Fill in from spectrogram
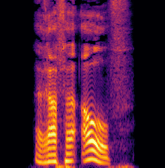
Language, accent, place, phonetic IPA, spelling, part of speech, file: German, Germany, Berlin, [ˌʁafə ˈaʊ̯f], raffe auf, verb, De-raffe auf.ogg
- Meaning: inflection of aufraffen: 1. first-person singular present 2. first/third-person singular subjunctive I 3. singular imperative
